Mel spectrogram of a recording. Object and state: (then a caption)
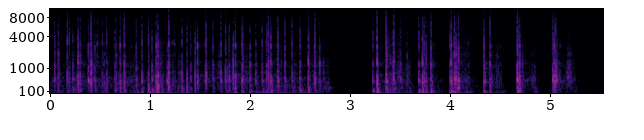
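Cardboard box of paper straws. Long nails rapidly tap and scratch a flat kraft cardboard box with a clear plastic window, full of paper straws, making a dense run of dry, papery clicks. After a brief silence, slower, separate taps follow, each with a short scratchy rasp that fades quickly.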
